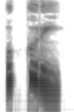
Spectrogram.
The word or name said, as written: ಉಗುರ್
